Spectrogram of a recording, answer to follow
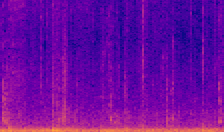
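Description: Rollator walker's small front wheels rolling over a walkway with a steady low rumble, with light knocks about twice a second.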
